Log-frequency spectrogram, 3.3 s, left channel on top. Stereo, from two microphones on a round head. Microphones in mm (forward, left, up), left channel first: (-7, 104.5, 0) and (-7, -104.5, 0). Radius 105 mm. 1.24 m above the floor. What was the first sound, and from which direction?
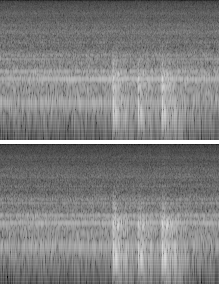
Knocking, 25° left (ahead or behind).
